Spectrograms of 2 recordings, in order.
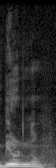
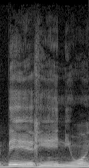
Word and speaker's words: Brno: Nós temos depois em Birnon, Birnon é brno, então é difícil pronunciar na República Checa, uma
